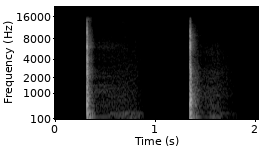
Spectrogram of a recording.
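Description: Two sharp plastic clicks about a second apart as the InWin B1 Mesh mini-ITX case's pop-off top is pressed down into place.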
